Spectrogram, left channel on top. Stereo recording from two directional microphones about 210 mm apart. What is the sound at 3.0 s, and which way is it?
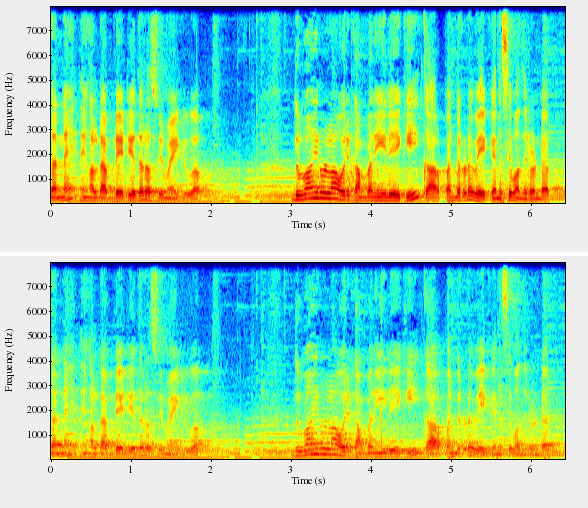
A man's voice, 30° left (ahead or behind).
